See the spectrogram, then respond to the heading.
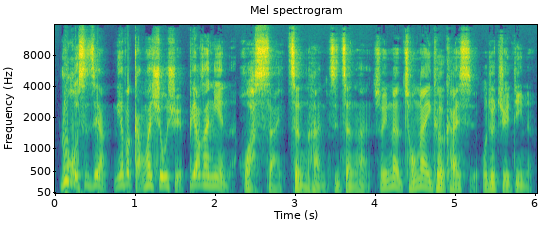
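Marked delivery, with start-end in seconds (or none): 0.0-2.2 higher, bluntly dismissive teacher voice; blunt professor. Retold or imitated. Professor telling the student to quit school, higher and blunt. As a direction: brush the student off as his professor would. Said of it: "他就跟我说".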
